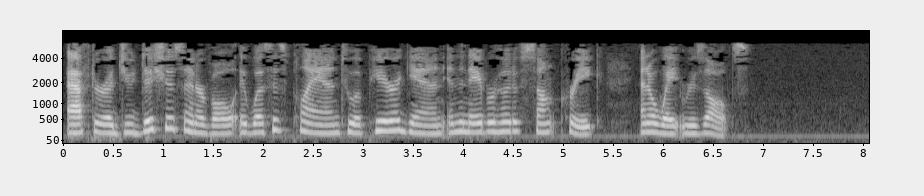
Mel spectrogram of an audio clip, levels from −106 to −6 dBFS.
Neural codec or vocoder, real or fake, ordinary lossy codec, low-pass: none; real; MP3, 24 kbps; 7.2 kHz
